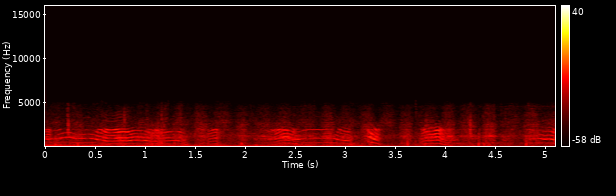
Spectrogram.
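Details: One-week-old Komondor puppies from a litter dated 13 March 2018 give a stream of high, quavering whimpers, each squeak bending up and down in pitch; several pups overlap over a steady low hum.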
